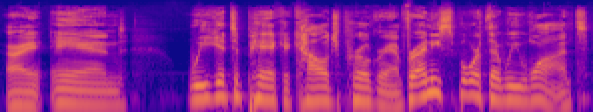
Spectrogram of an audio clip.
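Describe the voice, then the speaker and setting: A man's voice: medium pitch, animated, moderate pace, no echo, studio quality. A man hosting a podcast in a casual, conversational sports chat. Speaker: podcast host.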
